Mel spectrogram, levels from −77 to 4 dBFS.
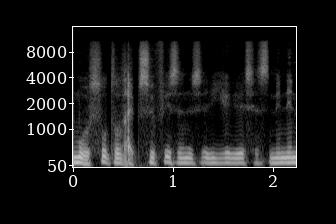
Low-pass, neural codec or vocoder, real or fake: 10.8 kHz; codec, 16 kHz in and 24 kHz out, 0.4 kbps, LongCat-Audio-Codec, four codebook decoder; fake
